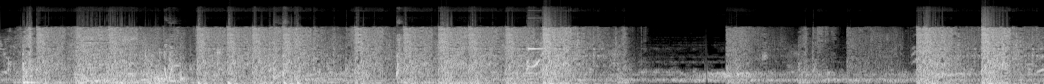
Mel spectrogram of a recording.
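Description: Game blocks crash and tumble down with loud clattering.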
